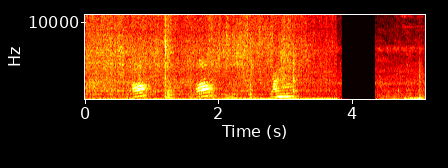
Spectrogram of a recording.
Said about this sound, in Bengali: এবার এই মশলার সাথে আলু ভালোভাবে মিশিয়ে নেব।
